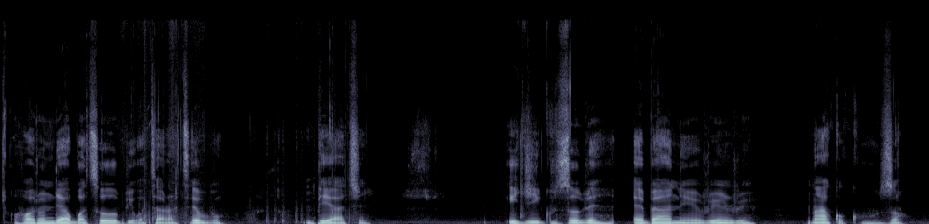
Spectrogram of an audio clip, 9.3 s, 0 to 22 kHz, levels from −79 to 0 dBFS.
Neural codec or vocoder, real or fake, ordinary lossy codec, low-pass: none; real; none; none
